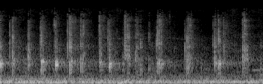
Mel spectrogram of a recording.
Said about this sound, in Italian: sta arrivando il cavallo della Rai per riportarmi a casa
